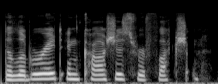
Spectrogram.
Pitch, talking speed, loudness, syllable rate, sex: 230 Hz, 110 wpm, -16 LUFS, 5.5 syllables/s, female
